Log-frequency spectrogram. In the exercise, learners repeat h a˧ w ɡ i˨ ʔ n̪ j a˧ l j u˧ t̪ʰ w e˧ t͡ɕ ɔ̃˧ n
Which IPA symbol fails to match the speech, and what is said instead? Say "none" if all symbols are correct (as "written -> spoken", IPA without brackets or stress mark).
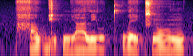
e˧ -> e˥˧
